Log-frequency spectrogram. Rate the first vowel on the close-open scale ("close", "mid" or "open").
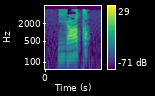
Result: mid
